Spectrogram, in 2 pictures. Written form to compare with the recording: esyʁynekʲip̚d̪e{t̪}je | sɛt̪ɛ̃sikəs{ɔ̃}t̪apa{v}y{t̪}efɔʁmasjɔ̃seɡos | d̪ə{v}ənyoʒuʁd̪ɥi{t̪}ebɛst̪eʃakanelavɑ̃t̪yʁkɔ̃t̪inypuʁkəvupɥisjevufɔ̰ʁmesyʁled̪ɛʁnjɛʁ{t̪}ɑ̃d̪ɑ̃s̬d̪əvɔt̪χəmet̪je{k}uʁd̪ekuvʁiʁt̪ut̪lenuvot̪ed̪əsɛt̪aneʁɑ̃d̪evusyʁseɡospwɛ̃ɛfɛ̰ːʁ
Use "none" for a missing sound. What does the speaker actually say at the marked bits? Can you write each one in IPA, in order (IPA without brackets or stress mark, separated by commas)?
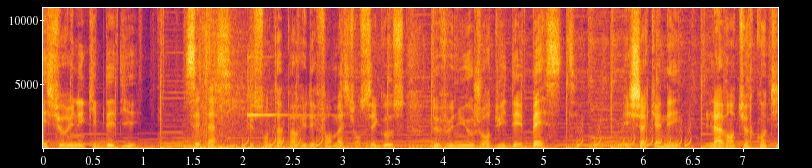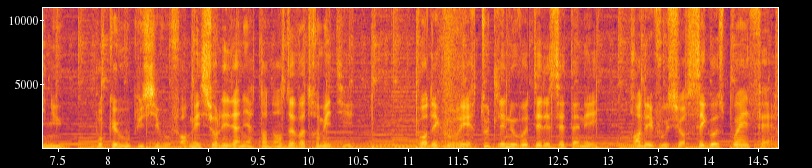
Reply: d̪, ɔ̃, ʁ, d̪, v, d̪, t̪, p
